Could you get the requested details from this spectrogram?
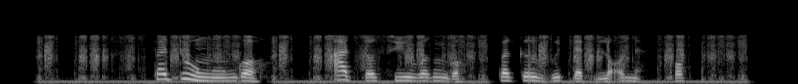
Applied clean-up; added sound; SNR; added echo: none; Writing; 11 dB; none.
